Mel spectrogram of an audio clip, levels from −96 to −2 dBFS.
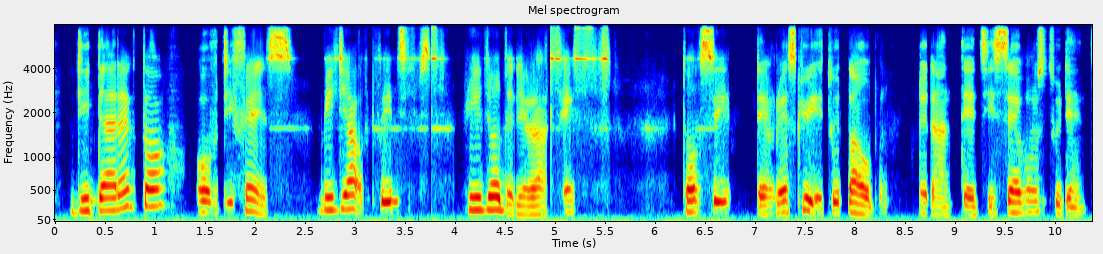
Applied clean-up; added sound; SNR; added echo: neural diffusion model UNIVERSE++.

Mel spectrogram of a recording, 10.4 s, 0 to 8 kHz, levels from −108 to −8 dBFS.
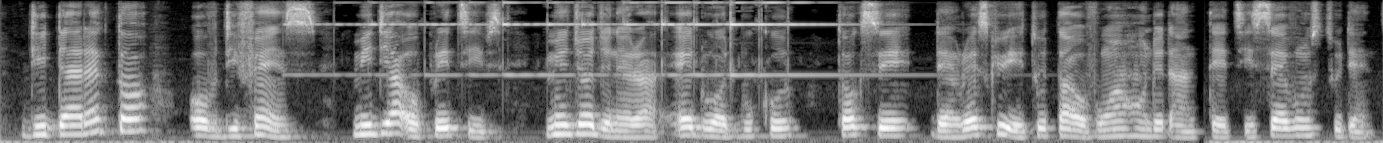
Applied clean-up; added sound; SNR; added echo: none; Bell; 14 dB; none.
